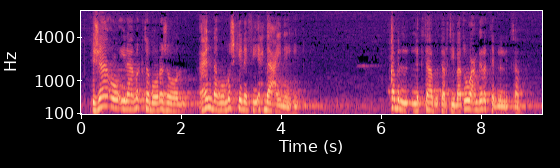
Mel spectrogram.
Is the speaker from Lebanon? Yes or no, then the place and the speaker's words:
no; Damascus, Syria; الأمور بدأت بسيطة عندنا في الشام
